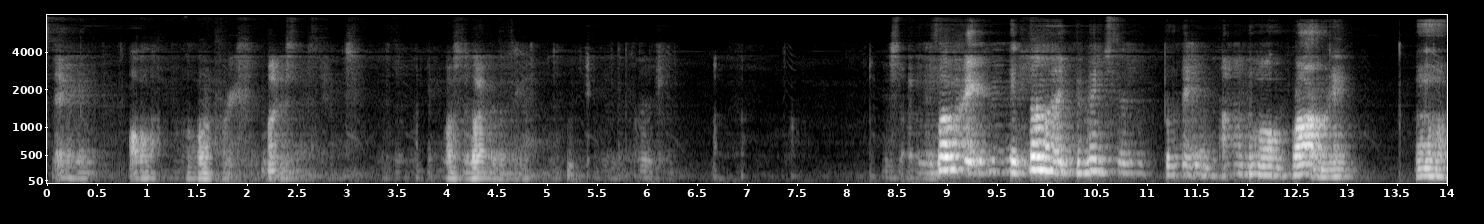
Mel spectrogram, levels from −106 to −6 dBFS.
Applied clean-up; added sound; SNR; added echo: neural mask model DeepFilterNet 3.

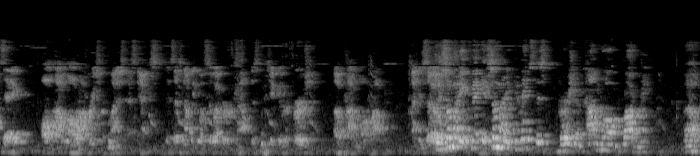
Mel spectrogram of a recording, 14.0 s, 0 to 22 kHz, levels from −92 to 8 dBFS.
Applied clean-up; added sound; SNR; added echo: classical method WPE with log-MMSE.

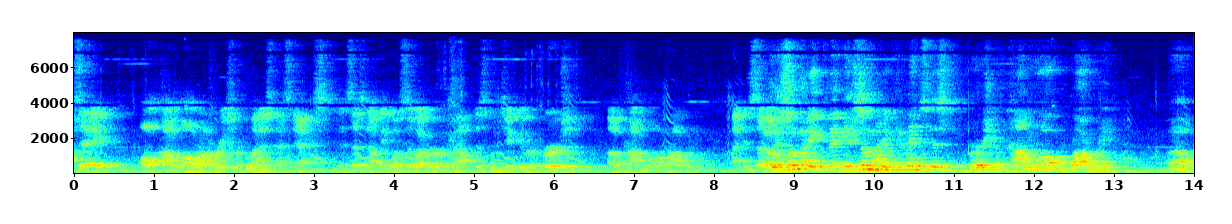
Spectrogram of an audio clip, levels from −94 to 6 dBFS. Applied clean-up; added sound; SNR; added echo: none; Ocean; 16 dB; reverberation time 1.3 s.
